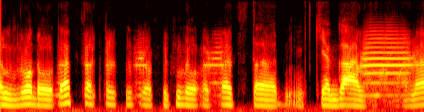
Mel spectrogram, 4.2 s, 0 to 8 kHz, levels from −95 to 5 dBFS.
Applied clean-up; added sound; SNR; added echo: neural diffusion model UNIVERSE++.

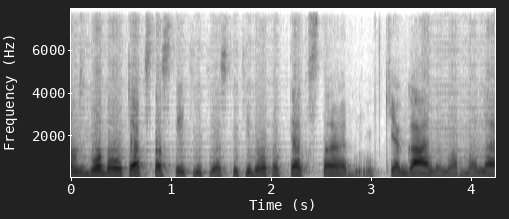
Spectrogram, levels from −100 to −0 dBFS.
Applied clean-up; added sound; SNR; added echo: neural separator model SepFormer DNS4.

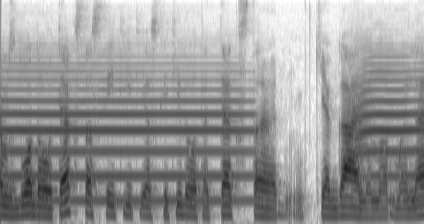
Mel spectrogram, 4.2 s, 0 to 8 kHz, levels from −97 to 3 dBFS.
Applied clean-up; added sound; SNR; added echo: none; Trumpet; 4 dB; none.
